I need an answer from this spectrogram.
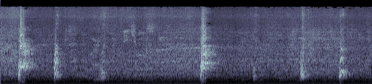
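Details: Angry domestic dog barking: about seven sharp, loud barks at uneven intervals of roughly one to two seconds, some strong and some softer, over a low steady background hiss.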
